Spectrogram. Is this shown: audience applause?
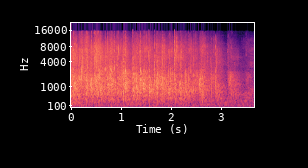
yes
